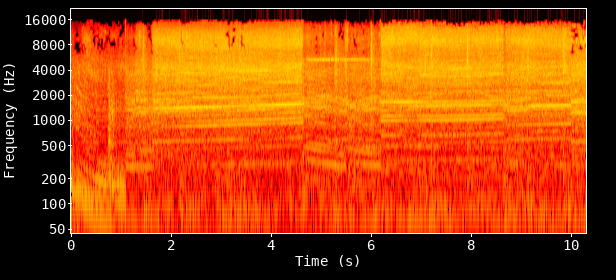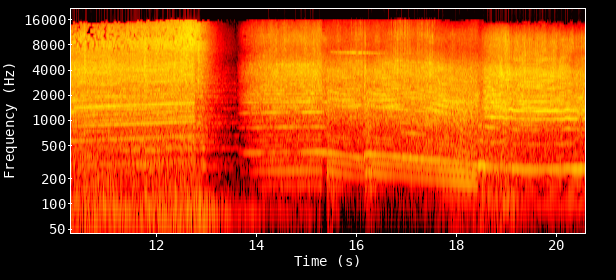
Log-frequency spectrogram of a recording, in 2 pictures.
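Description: A racing car engine roars at high revs, its pitch climbing and dropping with each gear change.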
